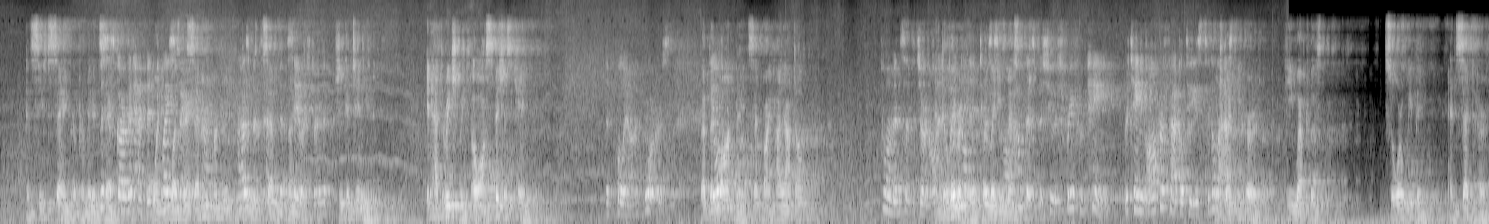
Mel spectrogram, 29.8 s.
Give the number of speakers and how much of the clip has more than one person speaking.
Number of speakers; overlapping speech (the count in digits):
2, about 22%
